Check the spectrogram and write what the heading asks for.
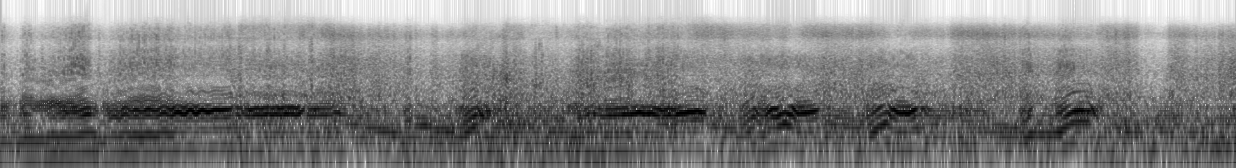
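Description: Motocross dirt bike engine revving hard and easing off through a lap of a dirt track, its pitch rising and falling again and again as the throttle is opened and closed and the rider shifts.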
